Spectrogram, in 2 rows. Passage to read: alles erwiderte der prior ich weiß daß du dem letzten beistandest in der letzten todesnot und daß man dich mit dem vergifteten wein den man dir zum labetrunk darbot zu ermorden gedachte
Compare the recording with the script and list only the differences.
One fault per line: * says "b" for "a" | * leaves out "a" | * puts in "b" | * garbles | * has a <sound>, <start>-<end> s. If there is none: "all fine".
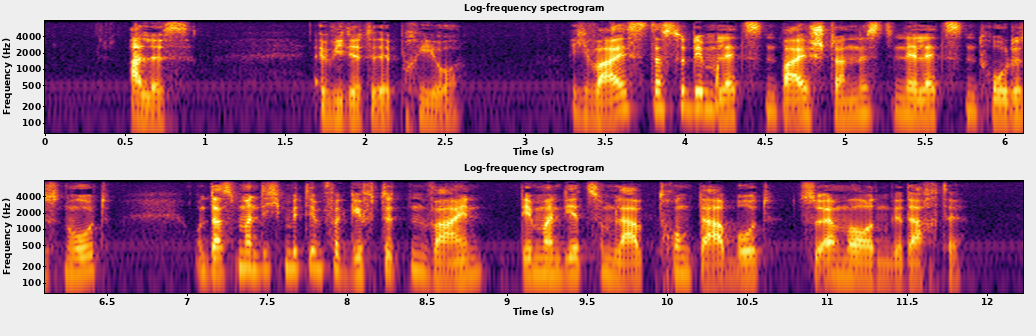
* has a dropout, 9.8-9.9 s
